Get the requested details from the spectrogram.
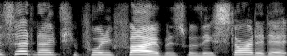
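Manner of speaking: loud, high words said through a yawn. Reading through a case history aloud while tired, yawning. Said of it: "Excuse me, I'm yawning".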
